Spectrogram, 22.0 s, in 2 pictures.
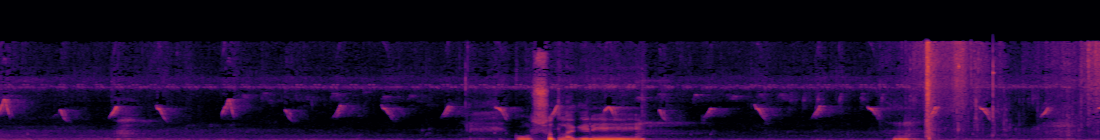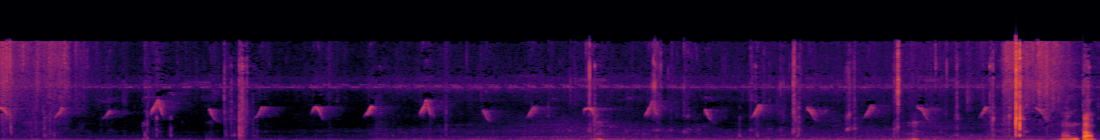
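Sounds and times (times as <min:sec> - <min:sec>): small bird chirping: 0:00.0 - 0:22.0
rustling of grass: 0:09.0 - 0:13.7, 0:18.9 - 0:22.0.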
